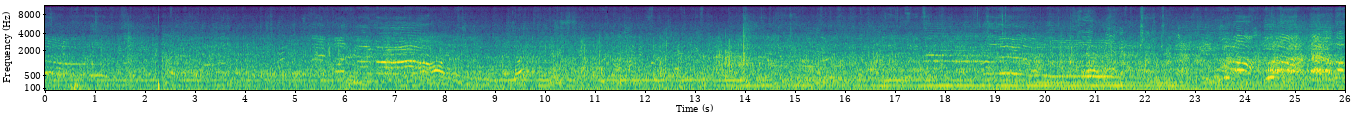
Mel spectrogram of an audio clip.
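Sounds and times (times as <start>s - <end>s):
crowd shouting: 0.0s - 4.0s, 5.0s - 8.7s, 14.8s - 26.0s
steady engine drone: 0.0s - 26.0s.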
